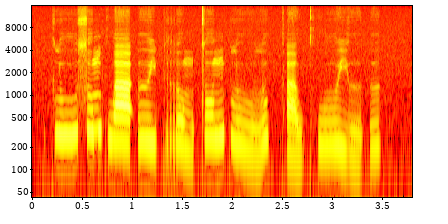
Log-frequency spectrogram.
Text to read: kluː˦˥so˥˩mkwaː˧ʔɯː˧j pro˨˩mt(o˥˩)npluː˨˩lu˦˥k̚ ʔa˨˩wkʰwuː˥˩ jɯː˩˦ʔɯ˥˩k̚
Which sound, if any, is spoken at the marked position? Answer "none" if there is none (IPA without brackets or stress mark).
o˦˥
